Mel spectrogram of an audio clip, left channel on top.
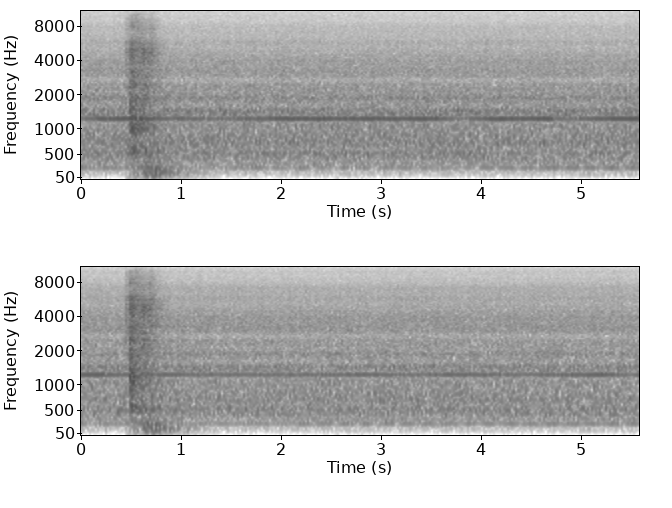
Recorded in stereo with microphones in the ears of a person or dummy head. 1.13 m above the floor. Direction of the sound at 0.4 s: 25° right (ahead or behind).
